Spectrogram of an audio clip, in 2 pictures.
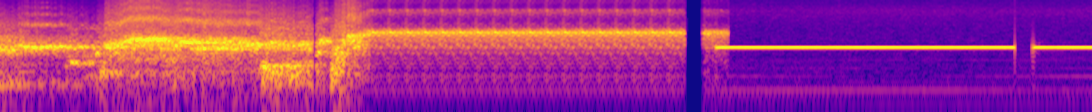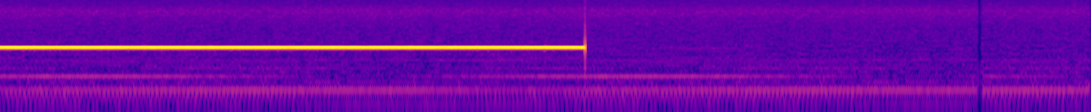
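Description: Loud distorted glitch noise and a harsh electronic buzz that cut off abruptly, then a steady broadcast test-tone beep of the kind that goes with TV colour bars, broken once for a moment, which stops about twelve and a half seconds in and leaves a faint hum and hiss.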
